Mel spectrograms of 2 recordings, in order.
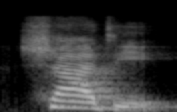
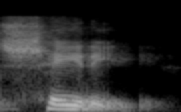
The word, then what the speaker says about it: Shadi: Shadi, which means the singing one, and people definitely pronounce it Shady, which is totally wrong.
